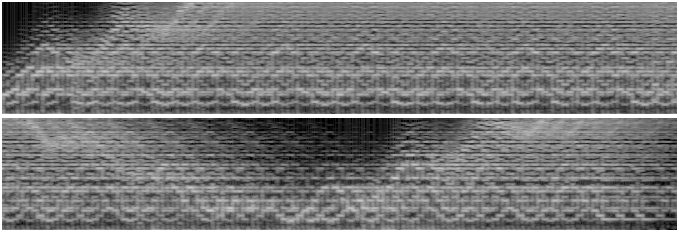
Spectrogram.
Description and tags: a synth arpeggio made using Image-Line's Poizone analog synth VST plugin . running FL Studio as a host.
